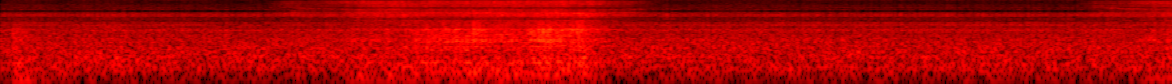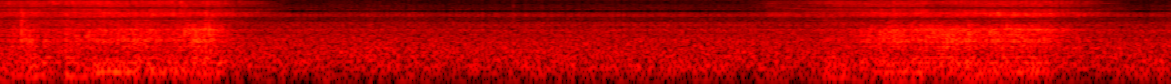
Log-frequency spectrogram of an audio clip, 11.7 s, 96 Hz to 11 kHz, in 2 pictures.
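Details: A person home on vacation, typical snoring during sleep: slow, rough, rattling snores about every four seconds, roughly 15 a minute, over steady room hiss.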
